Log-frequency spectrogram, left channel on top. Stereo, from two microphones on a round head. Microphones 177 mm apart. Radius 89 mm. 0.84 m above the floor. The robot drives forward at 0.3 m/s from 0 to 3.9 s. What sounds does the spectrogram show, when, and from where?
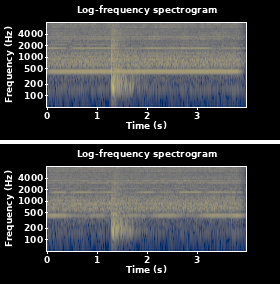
1.3 s a snare drum: 70° left (ahead or behind), 0.5 m; by 1.5 s 75° left (ahead or behind), 0.5 m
